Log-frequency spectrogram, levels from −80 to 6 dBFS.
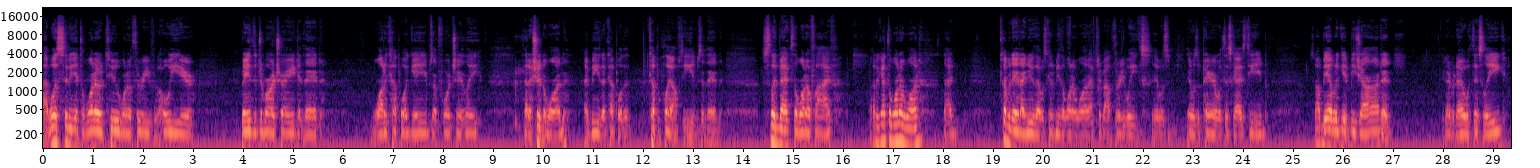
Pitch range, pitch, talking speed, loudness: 105-125 Hz, 115 Hz, 185 wpm, -21 LUFS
